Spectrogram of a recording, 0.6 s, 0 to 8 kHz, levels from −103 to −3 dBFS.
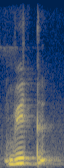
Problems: none marked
